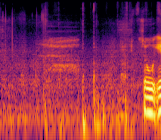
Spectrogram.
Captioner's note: sighs in Depression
